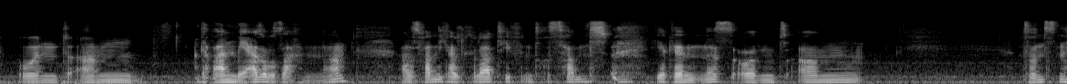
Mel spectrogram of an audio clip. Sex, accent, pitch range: male, German, 100-120 Hz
